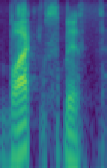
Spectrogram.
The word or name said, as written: blacksmith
